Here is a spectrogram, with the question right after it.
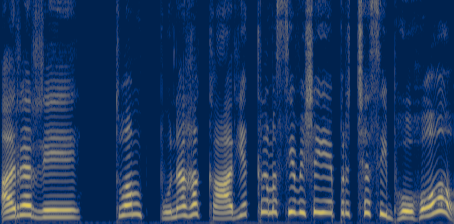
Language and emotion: Sanskrit, disgusted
